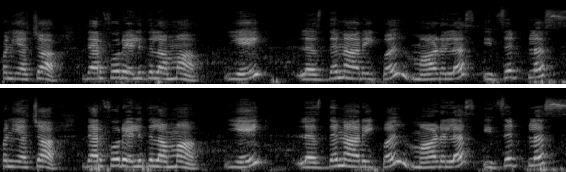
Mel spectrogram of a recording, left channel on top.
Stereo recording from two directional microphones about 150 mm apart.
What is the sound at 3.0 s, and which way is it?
A woman's voice, 35° right (ahead or behind).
